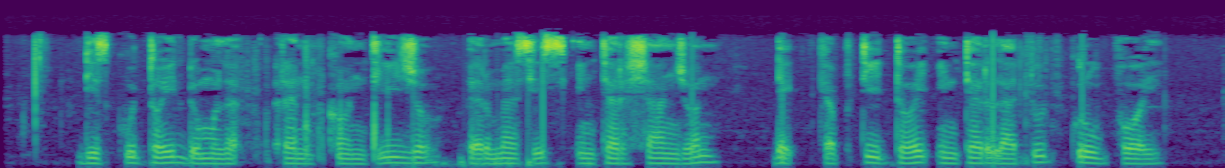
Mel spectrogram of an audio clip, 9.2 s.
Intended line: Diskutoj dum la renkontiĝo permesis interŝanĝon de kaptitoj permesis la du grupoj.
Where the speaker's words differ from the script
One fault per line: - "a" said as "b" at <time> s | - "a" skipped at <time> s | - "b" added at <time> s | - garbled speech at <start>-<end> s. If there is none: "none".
- "permesis" said as "inter" at 7.1 s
